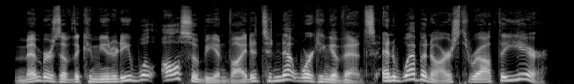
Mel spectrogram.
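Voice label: american corporate, Friendly US Accented Voiceover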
